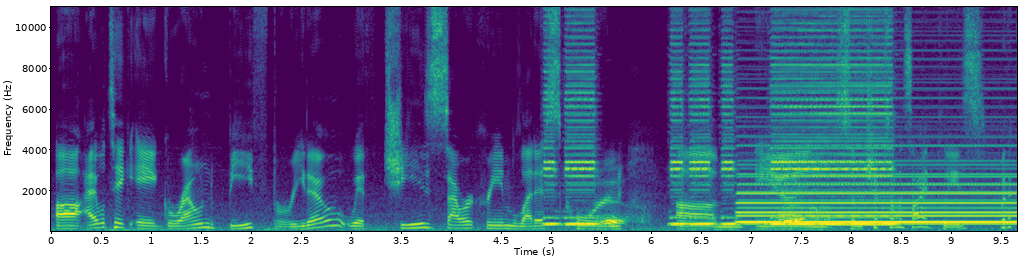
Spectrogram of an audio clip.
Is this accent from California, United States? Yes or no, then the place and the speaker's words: no; Chippewa Falls, Wisconsin, United States; There is a drive-thru Subway in my hometown.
